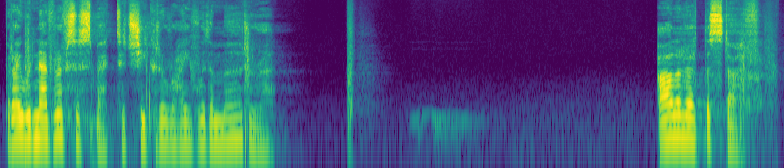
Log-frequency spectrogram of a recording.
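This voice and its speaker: A woman in a video game playing a worldly, self-assured aristocratic lady who speaks in measured, elegant, formal sentences. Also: medium pitch, dry recording, close to an everyday voice. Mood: cool composure.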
